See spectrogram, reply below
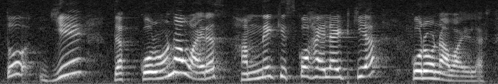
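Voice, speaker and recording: A woman's voice: high voice, sing-song, a little slow. A woman giving a spoken lesson on presenting, explaining step by step and demonstrating sample lines with stressed words. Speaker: presentation skills coach.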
